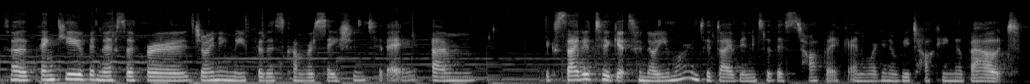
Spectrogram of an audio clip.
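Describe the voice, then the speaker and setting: A woman hosting a podcast, introducing her guest and the interview in a gentle, measured, caring way. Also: on the low side, slightly rough. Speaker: podcast host.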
